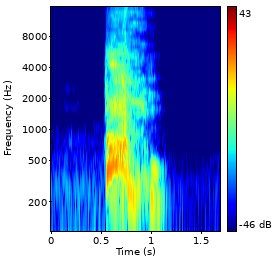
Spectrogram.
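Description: One sudden, explosive sneeze lasting about half a second, then silence.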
